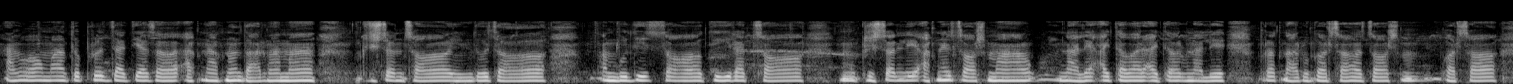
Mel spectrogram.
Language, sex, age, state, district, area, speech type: Nepali, female, 45-60, West Bengal, Jalpaiguri, rural, spontaneous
